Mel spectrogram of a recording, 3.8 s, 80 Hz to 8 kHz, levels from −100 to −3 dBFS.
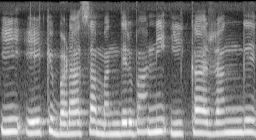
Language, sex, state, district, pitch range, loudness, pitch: Hindi, female, Bihar, Darbhanga, 225-255 Hz, -13 LUFS, 240 Hz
